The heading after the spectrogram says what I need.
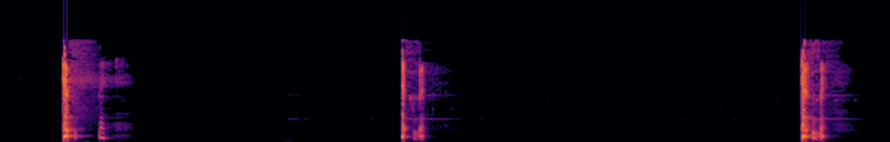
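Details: Newborn baby hiccups: three brief, sharp hiccup sounds spaced a few seconds apart, each with a small follow-on catch.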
